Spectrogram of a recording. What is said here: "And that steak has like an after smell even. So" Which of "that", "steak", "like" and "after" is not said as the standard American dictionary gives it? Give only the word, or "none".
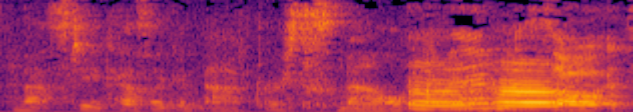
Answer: none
